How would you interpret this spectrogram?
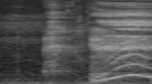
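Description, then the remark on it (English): A loud gasp: a short breathy intake of air, then a voiced, drawn-out cry that rises and falls in pitch, louder than the breath before it. No other talk. “would you have to gasp like that? So loud?”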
